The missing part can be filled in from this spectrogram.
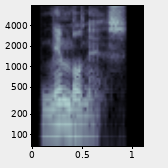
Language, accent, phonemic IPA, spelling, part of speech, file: English, US, /ˈnɪm.bəl.nɪs/, nimbleness, noun, En-us-nimbleness.ogg
- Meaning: The quality of being nimble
